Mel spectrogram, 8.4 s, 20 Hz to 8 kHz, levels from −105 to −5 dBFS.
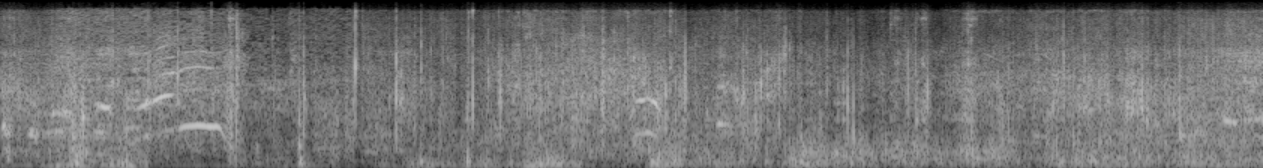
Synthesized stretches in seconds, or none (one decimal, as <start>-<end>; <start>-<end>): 0.0-1.0; 1.7-3.2; 4.5-5.0; 7.6-8.4

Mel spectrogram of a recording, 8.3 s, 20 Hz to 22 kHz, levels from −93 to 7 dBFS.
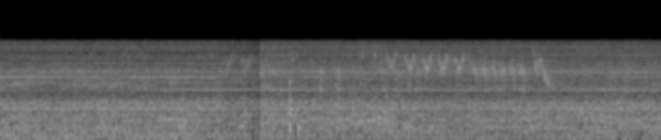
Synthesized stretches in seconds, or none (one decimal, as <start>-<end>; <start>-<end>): none

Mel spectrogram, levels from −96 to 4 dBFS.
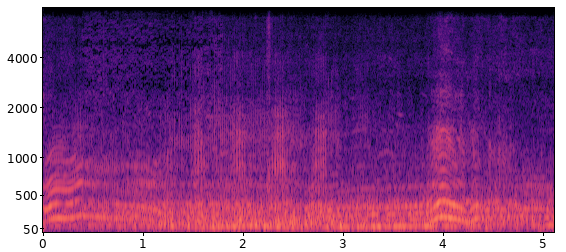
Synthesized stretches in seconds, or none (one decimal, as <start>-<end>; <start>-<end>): none

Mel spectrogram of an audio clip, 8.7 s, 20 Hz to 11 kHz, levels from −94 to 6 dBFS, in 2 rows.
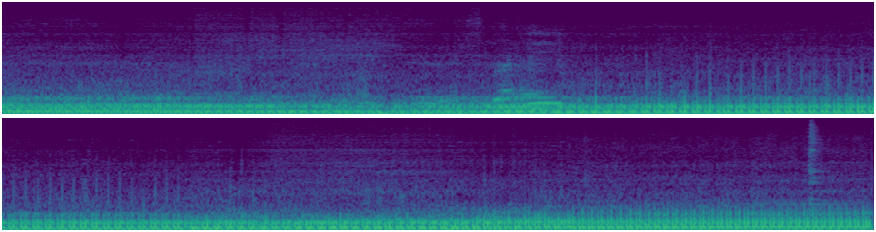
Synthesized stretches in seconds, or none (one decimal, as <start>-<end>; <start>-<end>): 0.0-3.6; 5.3-7.2

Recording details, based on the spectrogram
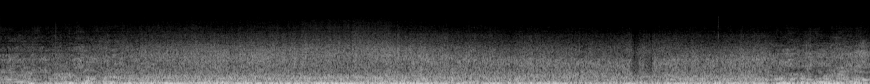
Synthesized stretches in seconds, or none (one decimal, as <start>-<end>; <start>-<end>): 0.0-1.2; 7.7-8.7

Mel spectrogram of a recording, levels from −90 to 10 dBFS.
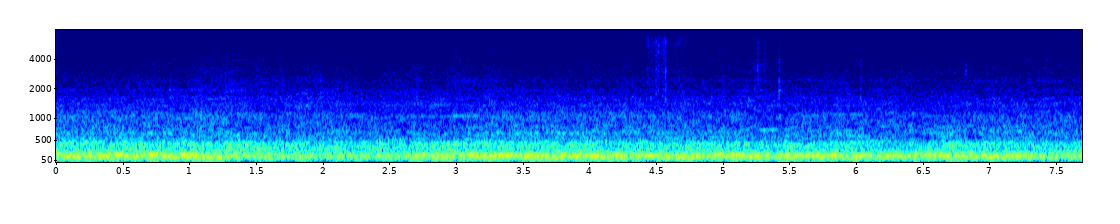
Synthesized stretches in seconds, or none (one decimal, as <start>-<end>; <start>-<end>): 0.9-1.6; 2.2-3.3; 5.1-6.8

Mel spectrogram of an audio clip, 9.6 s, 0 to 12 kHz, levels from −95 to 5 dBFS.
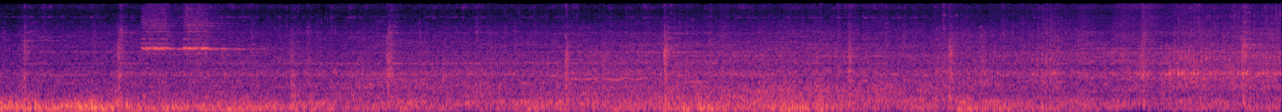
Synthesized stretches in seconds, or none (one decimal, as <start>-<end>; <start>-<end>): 8.1-8.8

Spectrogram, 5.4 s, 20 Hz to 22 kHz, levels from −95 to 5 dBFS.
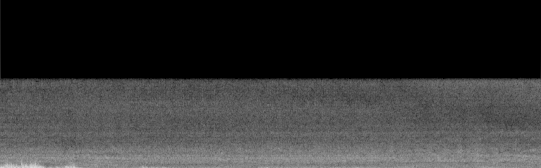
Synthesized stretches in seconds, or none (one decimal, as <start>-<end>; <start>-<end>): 0.6-1.3; 2.2-2.6; 3.8-5.4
